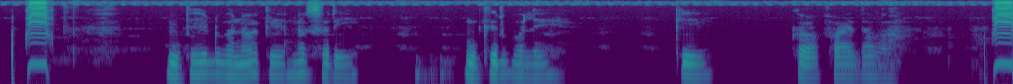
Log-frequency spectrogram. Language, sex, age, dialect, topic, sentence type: Bhojpuri, male, 31-35, Northern, agriculture, question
